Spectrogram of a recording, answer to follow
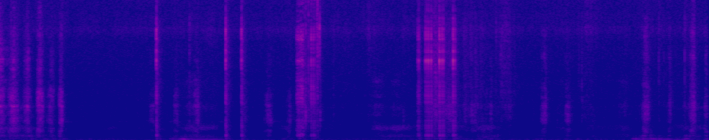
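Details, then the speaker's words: A dog sleeping under a desk snores during a card-making recording: two low, rumbling snores about seven seconds apart under crafting clicks and rustling in a quiet room; ordinary snoring. "I don't know if you can hear Clifford snoring under my desk, but that's what's happening right now."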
